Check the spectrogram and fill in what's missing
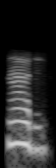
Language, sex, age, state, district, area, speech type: Kannada, female, 18-30, Karnataka, Gulbarga, urban, conversation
